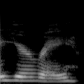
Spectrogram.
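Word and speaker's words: Ouray: How do you pronounce it? What's the Ure? We say Ure.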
